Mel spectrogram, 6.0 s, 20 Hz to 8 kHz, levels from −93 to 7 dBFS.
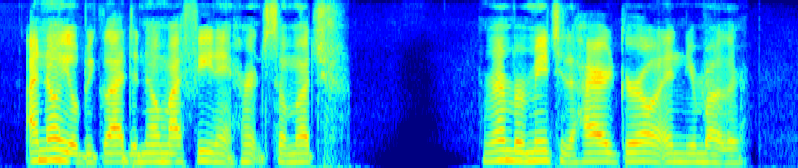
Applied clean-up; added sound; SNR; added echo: neural mask model Resemble Enhance denoiser.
